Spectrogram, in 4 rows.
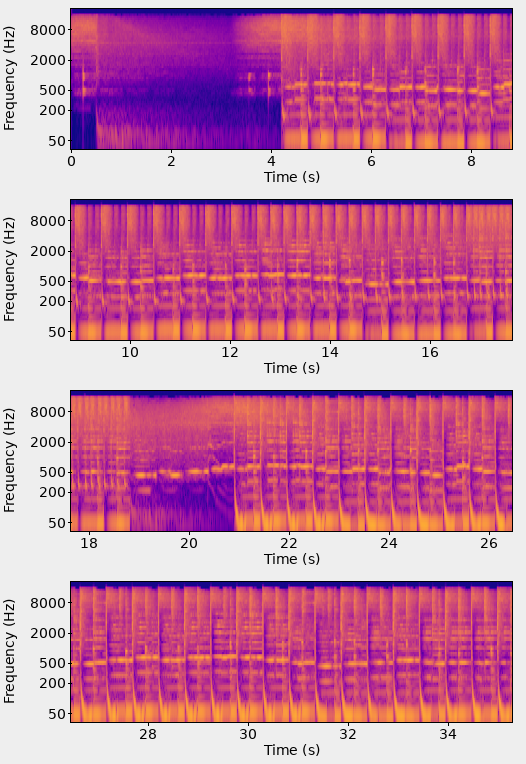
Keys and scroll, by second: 10.5 Return, 17.9-20.6 typing.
